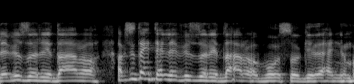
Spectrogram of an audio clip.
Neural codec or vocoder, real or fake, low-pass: none; real; 7.2 kHz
